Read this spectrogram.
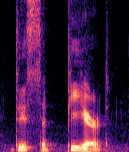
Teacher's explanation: we have the secondary stress is on the first syllable and the main stress is on the third syllable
